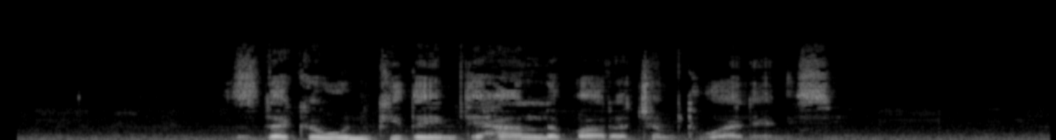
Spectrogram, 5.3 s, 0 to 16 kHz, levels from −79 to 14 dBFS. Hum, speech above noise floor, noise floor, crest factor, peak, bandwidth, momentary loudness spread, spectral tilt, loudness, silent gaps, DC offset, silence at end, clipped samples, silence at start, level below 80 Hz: none; 27 dB; -50 dBFS; 18 dB; -6 dBFS; 10.5 kHz; 14 LU; -5.5 dB/octave; -23 LUFS; none; under 0.1%; 1.1 s; under 0.1%; 1.2 s; -66 dBFS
